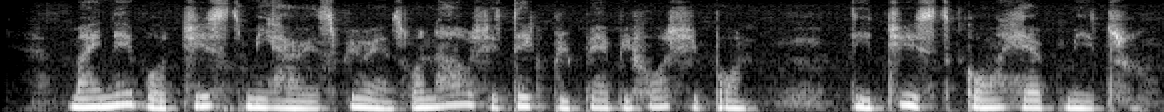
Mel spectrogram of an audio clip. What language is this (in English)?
Nigerian Pidgin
